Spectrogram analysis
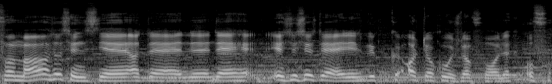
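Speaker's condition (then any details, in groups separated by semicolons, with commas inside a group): Down syndrome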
